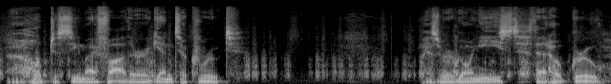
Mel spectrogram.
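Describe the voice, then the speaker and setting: An actor playing a weathered middle-aged American soldier, reflective and determined, narrating his longing for home in a video game monologue with a gravelly, very deep voice. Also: noisy background. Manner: reflective, measured.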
